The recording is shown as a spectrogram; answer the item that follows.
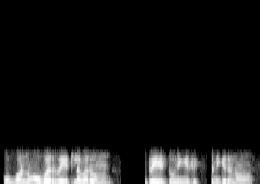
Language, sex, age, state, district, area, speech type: Tamil, female, 30-45, Tamil Nadu, Thoothukudi, rural, conversation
